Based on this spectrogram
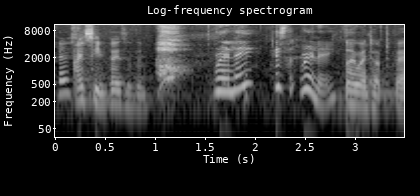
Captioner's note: gasps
